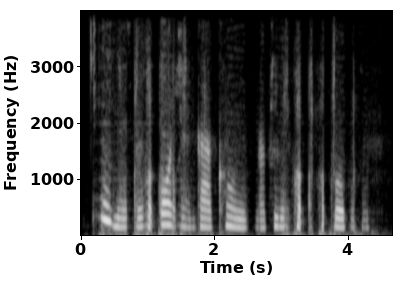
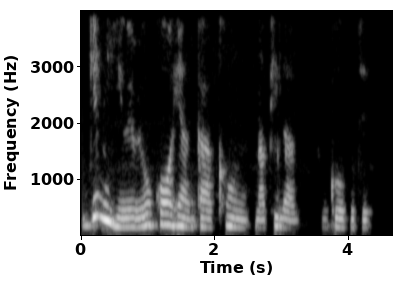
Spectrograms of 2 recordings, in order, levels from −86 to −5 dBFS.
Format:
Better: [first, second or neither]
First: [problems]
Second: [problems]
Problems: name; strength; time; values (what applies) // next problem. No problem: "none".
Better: second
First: noise reduction (neural separator model SepFormer WHAMR!)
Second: none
